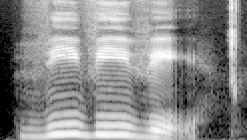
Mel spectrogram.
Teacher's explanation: I feel a vibration at the start.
